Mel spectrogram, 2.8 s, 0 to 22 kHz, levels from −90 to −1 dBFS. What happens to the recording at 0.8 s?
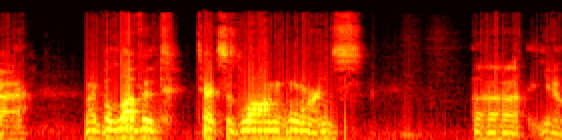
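At 0.8 s the speech carries a block size mismatch (truncated), present across the whole clip. Each block, which fits a 512-sample write, loses its tail before being read, producing a buzz at 138 Hz and speech running 1.6 times fast with its timbre kept.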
